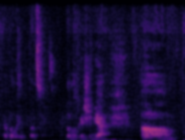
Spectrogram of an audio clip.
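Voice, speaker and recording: A woman's voice: on the low side, fairly even intonation, normal speed, pushed and bright. A woman of twenty-five, an art student, chatting casually in an interview and laughing often between rambling answers. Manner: giggly, rambling with frequent laughs. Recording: roomy sound from a distant mic.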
